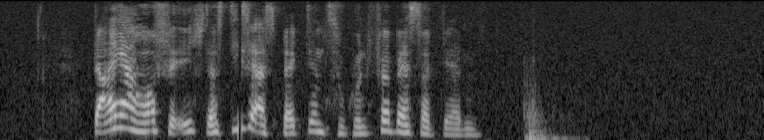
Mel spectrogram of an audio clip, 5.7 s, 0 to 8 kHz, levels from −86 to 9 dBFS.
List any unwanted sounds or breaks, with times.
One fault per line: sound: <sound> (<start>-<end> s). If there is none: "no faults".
sound: dropout (1.8-1.8 s)
sound: thud (3.9-4.4 s)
